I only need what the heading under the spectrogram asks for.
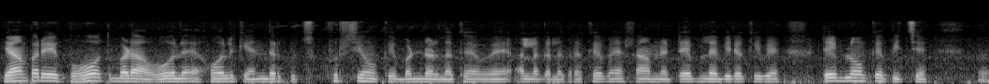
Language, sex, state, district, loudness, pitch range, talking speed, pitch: Hindi, female, Rajasthan, Bikaner, -20 LUFS, 125-140 Hz, 190 wpm, 130 Hz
